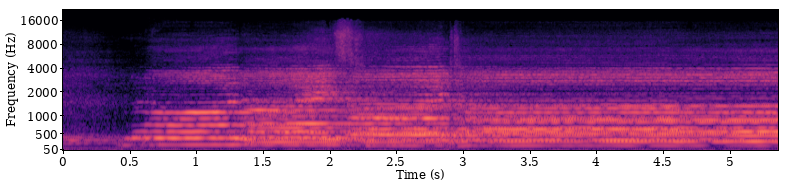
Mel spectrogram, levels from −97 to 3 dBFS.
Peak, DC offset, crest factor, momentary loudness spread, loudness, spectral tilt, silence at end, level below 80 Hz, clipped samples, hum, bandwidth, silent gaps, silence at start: -14 dBFS; under 0.1%; 14 dB; 4 LU; -29 LUFS; -4.5 dB/octave; 0 s; -64 dBFS; under 0.1%; none; 16.5 kHz; none; 0 s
